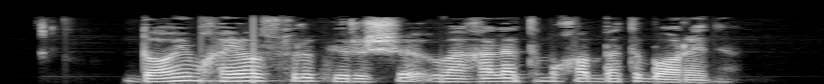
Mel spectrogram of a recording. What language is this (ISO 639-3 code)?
uzb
